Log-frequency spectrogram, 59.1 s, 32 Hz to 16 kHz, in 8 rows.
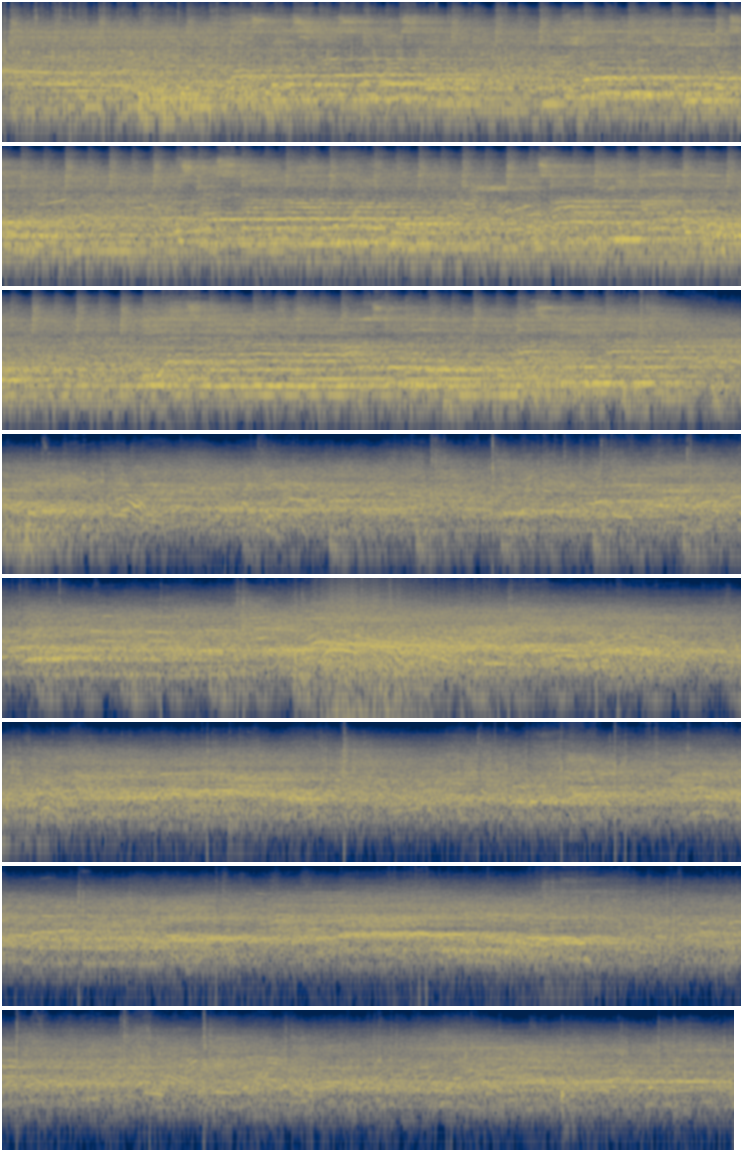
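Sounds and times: crowd voices: 0.0s - 59.0s
sharp clacks of sticks and puck: 26.3s - 28.4s, 40.2s - 40.8s, 51.0s - 51.2s, 51.8s - 52.2s, 52.8s - 54.8s, 55.4s - 56.6s, 57.3s - 59.0s.

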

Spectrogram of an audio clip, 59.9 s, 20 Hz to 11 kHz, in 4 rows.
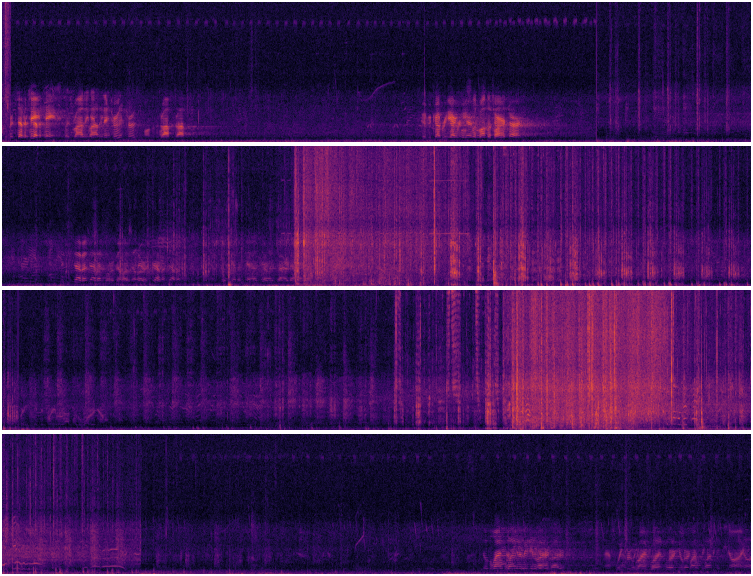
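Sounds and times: galloping hoofbeats: 11.9s - 52.8s
horses splashing in water: 20.8s - 28.8s, 37.8s - 46.6s.

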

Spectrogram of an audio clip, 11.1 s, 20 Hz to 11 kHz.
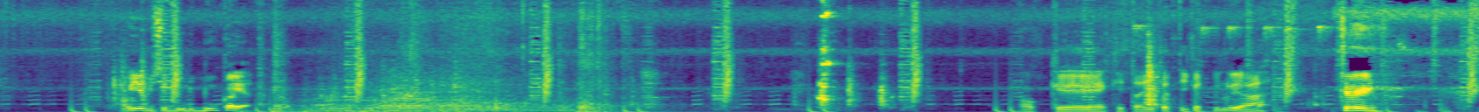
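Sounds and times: sliding van door rolling open: 2.0s - 4.9s.

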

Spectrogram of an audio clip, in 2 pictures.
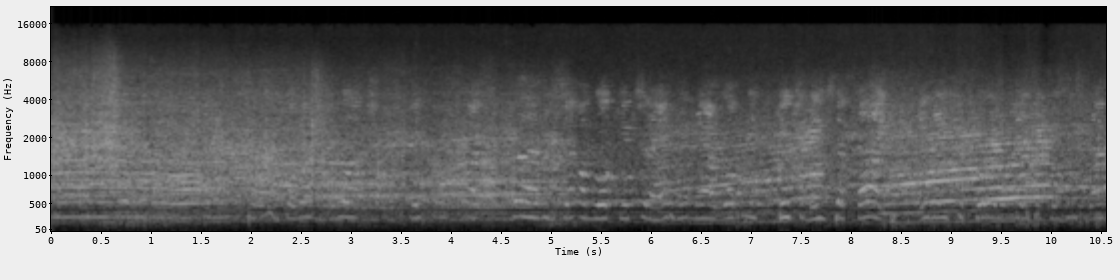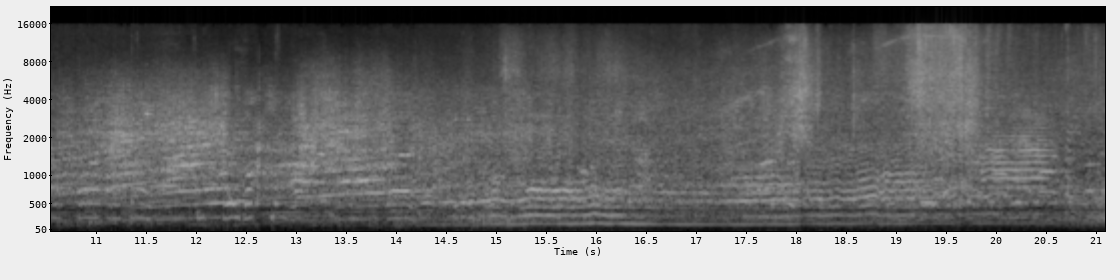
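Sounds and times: racing car engines revving: 0.0s - 21.0s.

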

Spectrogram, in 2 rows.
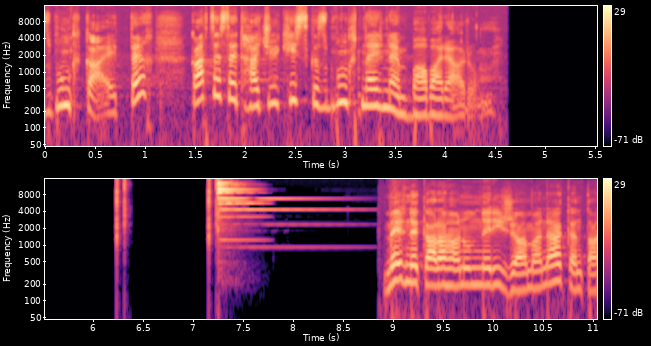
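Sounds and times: bright bell ding: 7.2s - 8.8s.

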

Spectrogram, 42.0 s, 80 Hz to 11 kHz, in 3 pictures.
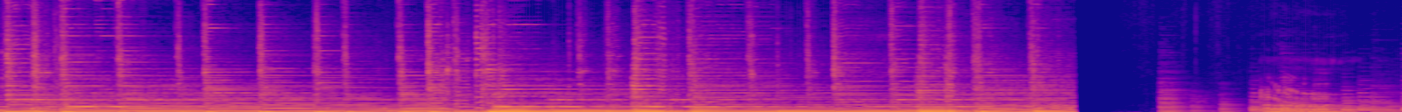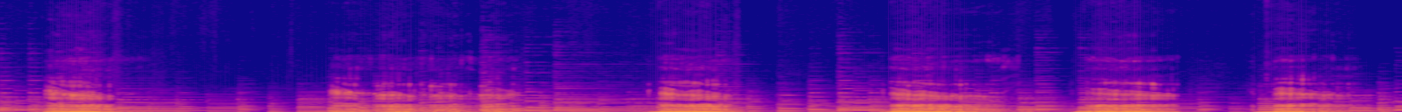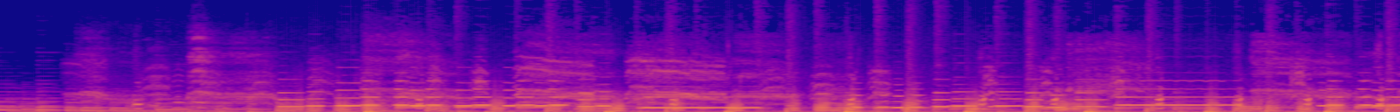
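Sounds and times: background music: 0.0s - 10.8s, 11.6s - 42.0s
lion roaring: 12.6s - 13.6s, 14.4s - 15.3s, 17.3s - 19.4s, 20.4s - 21.5s, 22.8s - 25.9s, 26.5s - 27.7s.

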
